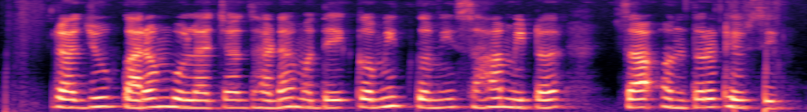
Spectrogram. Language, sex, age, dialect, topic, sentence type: Marathi, female, 60-100, Varhadi, agriculture, statement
